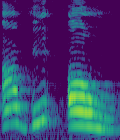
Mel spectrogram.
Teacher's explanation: Quando eu falo avião, o ão aqui, ó, é um som nasal, o tio no A.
